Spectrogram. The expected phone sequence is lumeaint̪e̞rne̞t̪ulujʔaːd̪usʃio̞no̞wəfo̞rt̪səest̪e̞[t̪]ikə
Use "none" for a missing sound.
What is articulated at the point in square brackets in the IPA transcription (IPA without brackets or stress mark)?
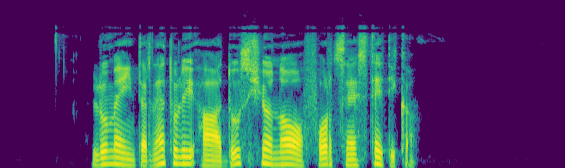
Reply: t̪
